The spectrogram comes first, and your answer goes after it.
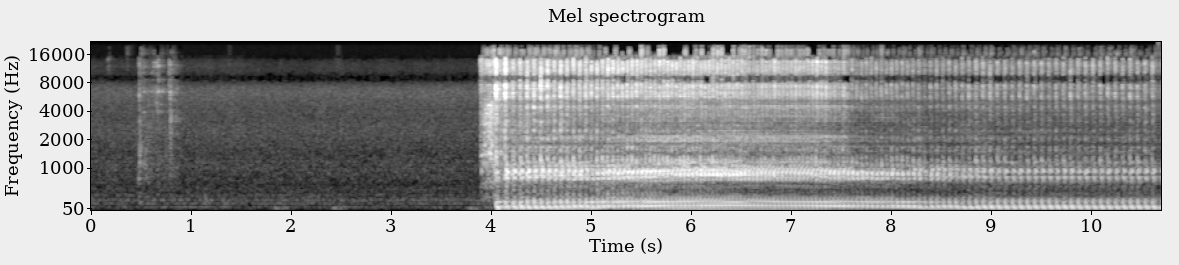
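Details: Kawasaki Prairie 300 ATV before the muffler swap, with a modded stock muffler that has its internals and spark arrestor removed. It fires up and revs with a harsh, buzzy rasp over rapid even pulses, loud and raspy.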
